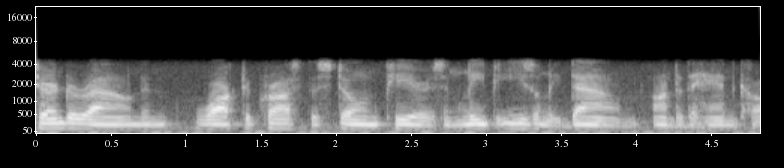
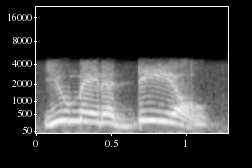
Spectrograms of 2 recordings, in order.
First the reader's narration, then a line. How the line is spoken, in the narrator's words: the boy screamed after him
